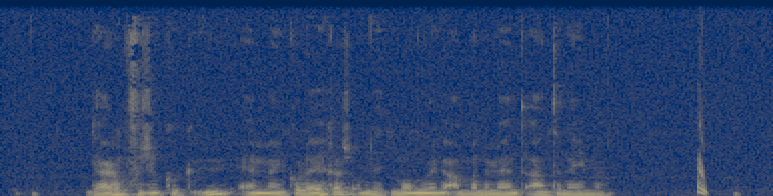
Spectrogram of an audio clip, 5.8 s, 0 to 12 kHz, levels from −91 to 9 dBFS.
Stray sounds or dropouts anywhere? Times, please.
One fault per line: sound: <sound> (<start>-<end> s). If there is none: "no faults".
sound: chirp (5.2-5.3 s)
